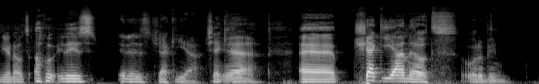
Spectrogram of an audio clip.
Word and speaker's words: Czechia: You have the pronunciation down in your notes. Oh, it is Czechia.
